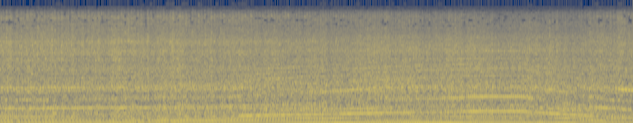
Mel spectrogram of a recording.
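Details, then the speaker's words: Freshly rebuilt Porsche engine with CIS fuel injection, first start after resealing leaks, warming up before resetting fuel mixture: steady, even idle with a couple of gentle rev rises, no misses or knocks; running smoothly. "just going to kind of crank it up warm it up and set my reset my fuel mixtures and i expect it to be running fairly well"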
